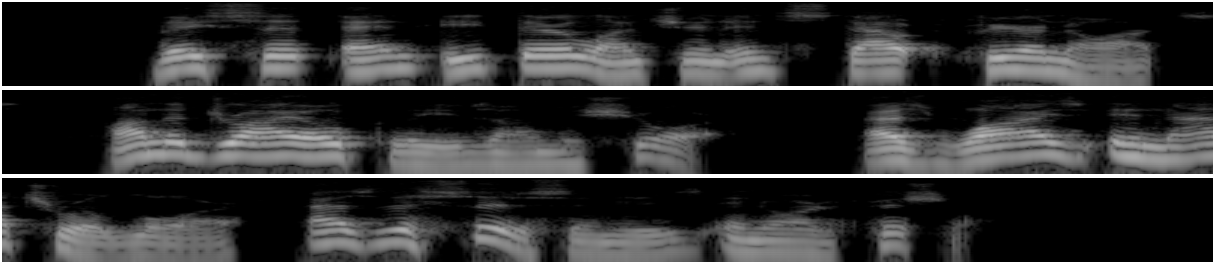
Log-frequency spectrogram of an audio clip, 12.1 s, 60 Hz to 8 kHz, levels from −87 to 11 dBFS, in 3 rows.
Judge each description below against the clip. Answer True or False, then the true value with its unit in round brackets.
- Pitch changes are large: True (8.3 semitones)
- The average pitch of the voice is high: False (140 Hz)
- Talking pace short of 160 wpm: True (145 wpm)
